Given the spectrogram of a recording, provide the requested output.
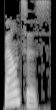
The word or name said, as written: bounces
